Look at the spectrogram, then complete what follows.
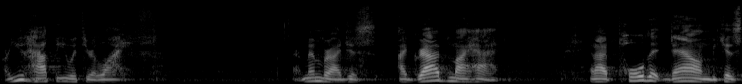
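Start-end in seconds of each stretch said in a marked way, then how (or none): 0.0-1.6 stranger's quiet question. Retold or imitated. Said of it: "He says".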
